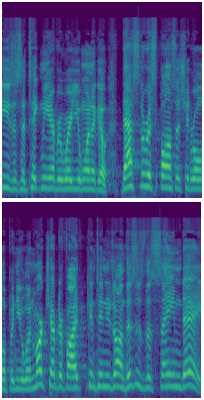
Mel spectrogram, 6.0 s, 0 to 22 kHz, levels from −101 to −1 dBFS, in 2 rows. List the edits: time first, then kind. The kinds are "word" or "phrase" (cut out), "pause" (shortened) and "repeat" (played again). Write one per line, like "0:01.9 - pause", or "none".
0:02.8 - word
0:04.3 - word

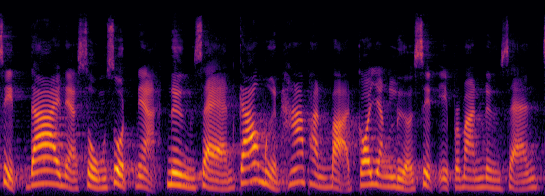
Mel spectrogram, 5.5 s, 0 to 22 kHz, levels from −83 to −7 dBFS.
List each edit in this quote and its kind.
0:01.6 - pause

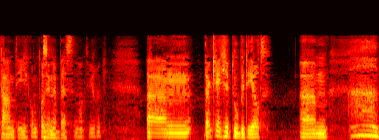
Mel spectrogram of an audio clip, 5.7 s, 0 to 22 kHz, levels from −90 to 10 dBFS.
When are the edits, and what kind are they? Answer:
0:03.1 - word
0:03.5 - word

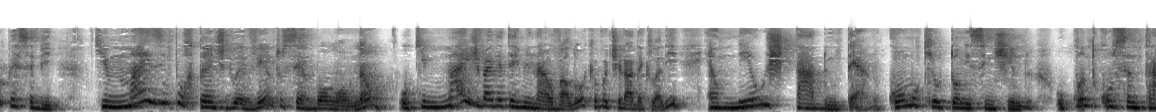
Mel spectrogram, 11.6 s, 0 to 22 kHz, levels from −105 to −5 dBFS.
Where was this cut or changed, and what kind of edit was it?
0:03.9 - pause

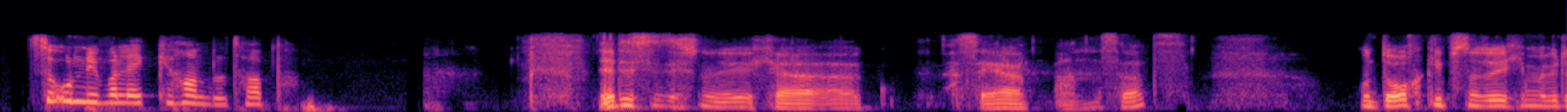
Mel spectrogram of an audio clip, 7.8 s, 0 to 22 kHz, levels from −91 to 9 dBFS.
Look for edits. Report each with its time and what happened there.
0:05.3 - word

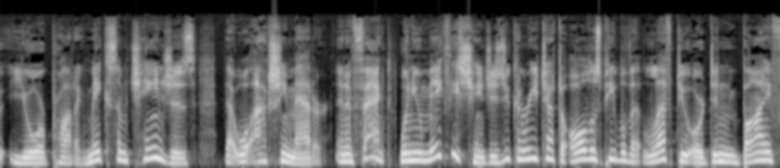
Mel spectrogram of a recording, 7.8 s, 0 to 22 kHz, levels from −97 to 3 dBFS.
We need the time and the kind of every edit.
0:02.1 - pause
0:03.3 - pause
0:04.0 - pause

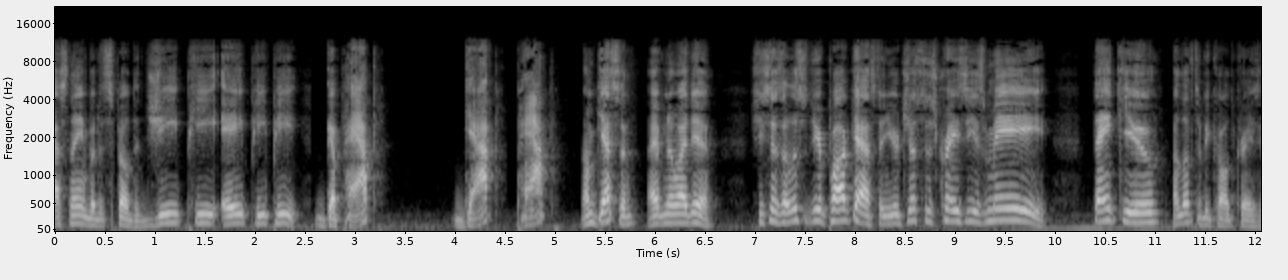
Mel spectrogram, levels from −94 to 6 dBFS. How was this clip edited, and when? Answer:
0:02.6 - pause
0:04.5 - pause
0:06.7 - pause

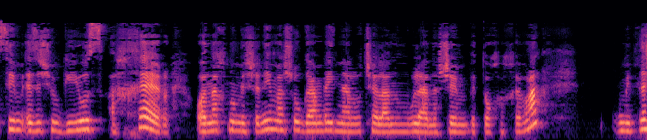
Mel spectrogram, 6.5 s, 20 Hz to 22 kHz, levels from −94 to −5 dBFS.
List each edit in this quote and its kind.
none

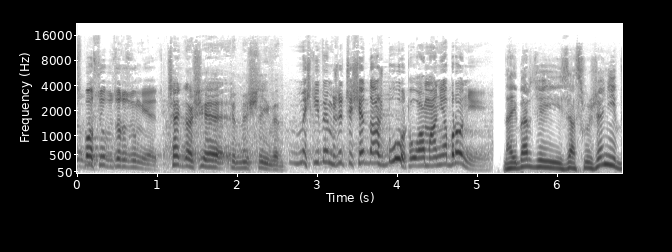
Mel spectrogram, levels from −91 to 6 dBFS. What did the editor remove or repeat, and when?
0:01.9 - word
0:04.1 - word

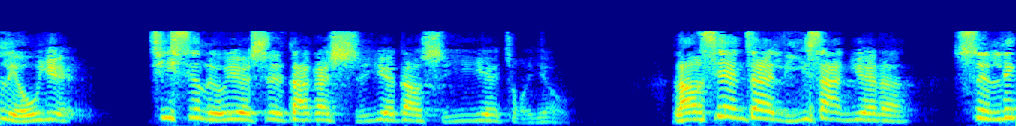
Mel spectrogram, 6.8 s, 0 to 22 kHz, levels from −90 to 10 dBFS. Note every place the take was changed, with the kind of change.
none

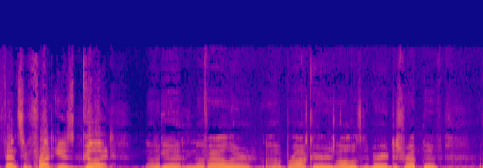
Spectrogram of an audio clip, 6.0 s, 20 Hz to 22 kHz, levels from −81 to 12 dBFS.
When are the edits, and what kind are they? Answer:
0:02.0 - word
0:02.6 - phrase
0:04.2 - word
0:04.5 - word

